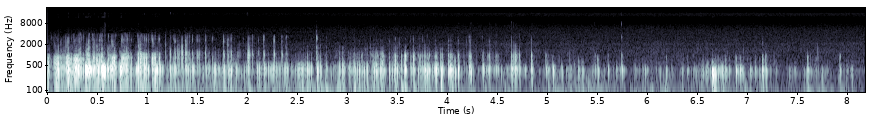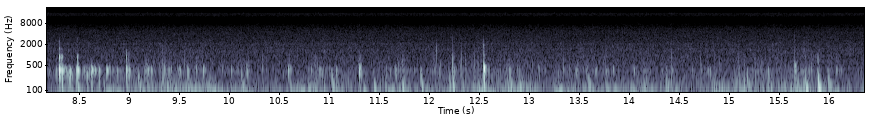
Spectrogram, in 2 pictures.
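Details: Stomachache after Christmas dinner, recorded while the person slept: loud rolling gurgles and rumbles fading into scattered small pops and bubbling; active bowel sounds.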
